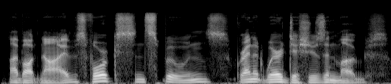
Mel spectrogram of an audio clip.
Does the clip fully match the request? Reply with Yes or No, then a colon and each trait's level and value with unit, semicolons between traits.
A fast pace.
No: average, 170 wpm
